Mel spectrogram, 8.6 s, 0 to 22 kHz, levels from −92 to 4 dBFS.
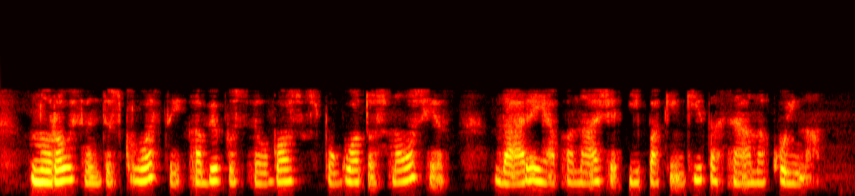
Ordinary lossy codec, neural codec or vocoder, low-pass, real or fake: AAC, 16 kbps; none; 7.2 kHz; real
